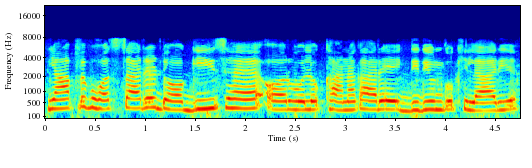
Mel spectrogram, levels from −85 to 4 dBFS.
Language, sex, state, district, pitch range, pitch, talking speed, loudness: Hindi, female, Maharashtra, Gondia, 280-315 Hz, 290 Hz, 240 wpm, -11 LUFS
